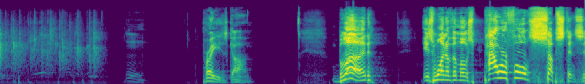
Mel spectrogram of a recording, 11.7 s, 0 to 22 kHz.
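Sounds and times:
seated church audience clapping in praise: 0.0 - 2.3
speech: 4.1 - 5.1, 6.7 - 7.6, 8.5 - 11.6.

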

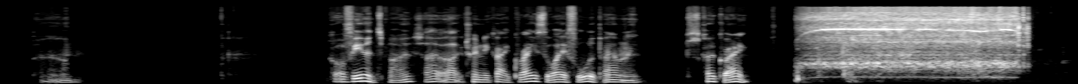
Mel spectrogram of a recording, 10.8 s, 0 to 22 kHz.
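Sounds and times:
speech: 0.4 - 0.9, 3.3 - 8.1
power drill drilling into bamboo before screwing: 8.0 - 10.4.

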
